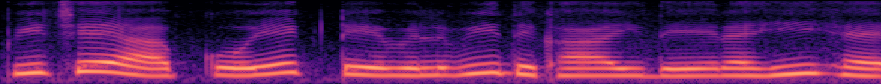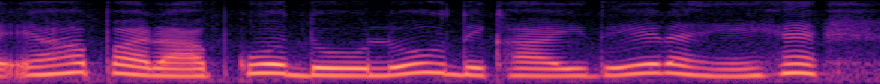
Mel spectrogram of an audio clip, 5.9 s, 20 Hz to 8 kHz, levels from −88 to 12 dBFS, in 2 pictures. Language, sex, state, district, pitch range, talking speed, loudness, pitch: Hindi, female, Maharashtra, Aurangabad, 225-295 Hz, 185 wpm, -14 LUFS, 245 Hz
